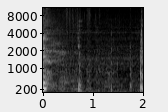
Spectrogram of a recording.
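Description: A quiet pause after the last syllable of a man's word, with two faint short clicks, the second just before he speaks again.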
